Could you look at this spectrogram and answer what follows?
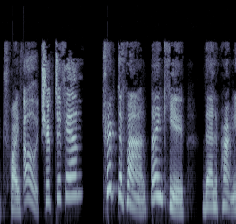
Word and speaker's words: tryptophan: people also crave ice cream and I can't pronounce this tri t y p t fan p h n Tri oh tryptophan tryptophan thank you then apparently you should be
